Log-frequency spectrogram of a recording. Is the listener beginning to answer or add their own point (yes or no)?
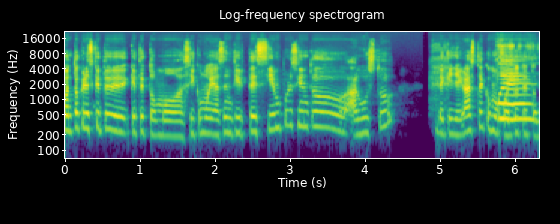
yes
